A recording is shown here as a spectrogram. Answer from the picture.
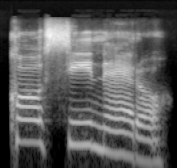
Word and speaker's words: cocinero: I don't need to write an accent mark there. That stresses the syllable it's supposed to.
